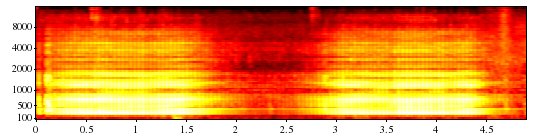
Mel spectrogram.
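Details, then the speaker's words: Blaupunkt HCX-150 cassette radio alarm clock on 240V via step-up converter: loud pulsing buzz about 3.5 pulses per second during cassette playback swells, stops when phone moved away, returns when near; phone Wi-Fi/cell RF interference, unshielded. "See, it's picking up interference from this phone. Something with the Wi-Fi or whatever signal, cell signal is doing it."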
